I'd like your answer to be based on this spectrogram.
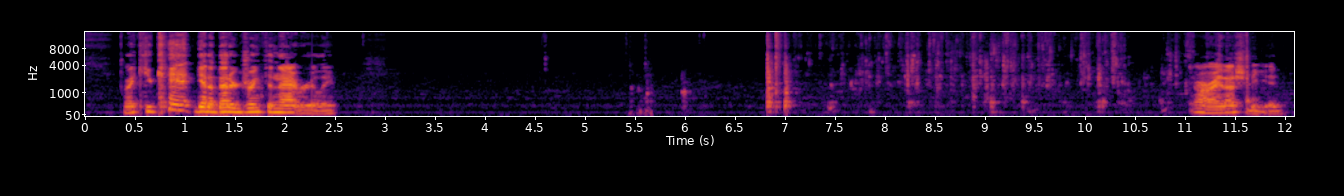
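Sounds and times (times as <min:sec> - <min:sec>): liquid pouring into plastic cup: 0:06.8 - 0:11.8.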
